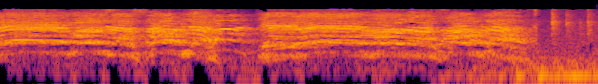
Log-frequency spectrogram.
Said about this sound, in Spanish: Queremos las aulas, están gritando los niños de Putumayo, a ver si de pronto los escuchan, porque las promesas son incumplidas.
